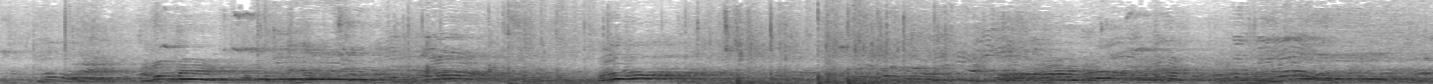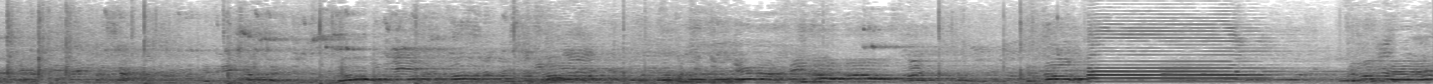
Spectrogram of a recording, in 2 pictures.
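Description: A basketball thumps on a hard floor.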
